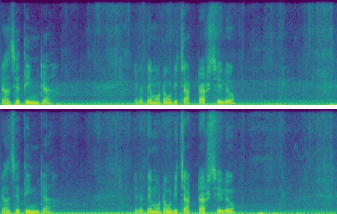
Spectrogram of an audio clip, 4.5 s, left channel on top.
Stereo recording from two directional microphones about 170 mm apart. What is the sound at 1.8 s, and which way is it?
Speech, 20° right (ahead or behind).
